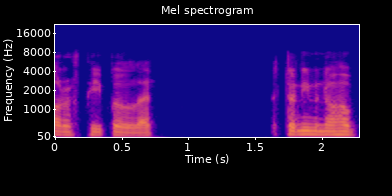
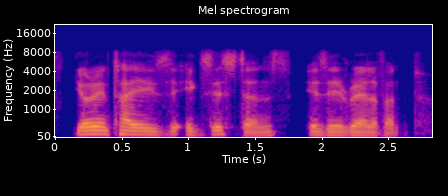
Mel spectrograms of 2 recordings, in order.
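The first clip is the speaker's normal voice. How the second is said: ordinary talk, nothing marked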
